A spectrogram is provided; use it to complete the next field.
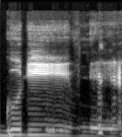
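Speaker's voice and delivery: spooky classic horror-movie host voice. Trying out a horror movie intro for the show: horror movie host intro voice. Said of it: "horror people, like".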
